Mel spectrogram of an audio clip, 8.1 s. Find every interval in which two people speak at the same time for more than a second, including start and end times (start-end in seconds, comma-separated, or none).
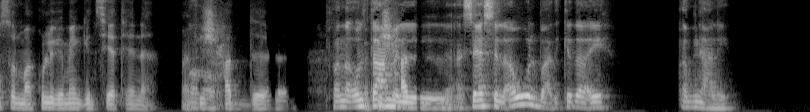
none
